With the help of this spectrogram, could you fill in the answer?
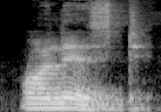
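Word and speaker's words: honest: याद रखना है कि कब हम एच जो है साइलेंट होगा। तो देखिए ये रूल क्या है कि एच के बाद कोई वॉवेल आता है। देखिए आवर में HO वो वॉवेल है, ऑनेस्ट एच के बाद O वॉवेल है, ऑनर एच के बाद O वॉवेल है।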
